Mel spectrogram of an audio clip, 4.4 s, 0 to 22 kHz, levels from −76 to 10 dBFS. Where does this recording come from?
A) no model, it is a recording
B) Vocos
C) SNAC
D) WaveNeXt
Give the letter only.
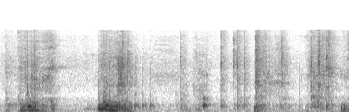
D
